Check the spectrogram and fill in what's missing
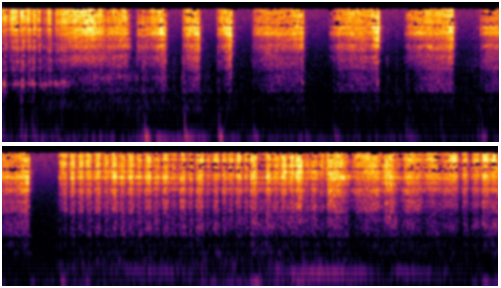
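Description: Fingertips of both hands rub and scratch the printed white paper pages of an open hardcover book lying flat. The result is a steady, dry, papery hiss with a bright, grainy top and a low rumble. Short gaps break up the continuous scratching.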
